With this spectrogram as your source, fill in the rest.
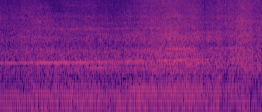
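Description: An Indian Scout Bobber motorcycle on a test ride, with a continuous loud engine drone and road and wind rumble that stay steady throughout, plus a faint constant whine and no speech.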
